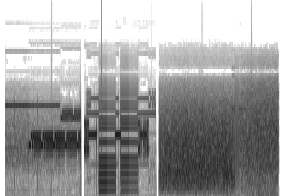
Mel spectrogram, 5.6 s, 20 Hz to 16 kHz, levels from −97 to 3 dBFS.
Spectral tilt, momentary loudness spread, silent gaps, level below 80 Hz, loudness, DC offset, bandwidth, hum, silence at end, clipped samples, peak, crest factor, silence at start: -7 dB/octave; 7 LU; 1.62-1.66 s, 3.11-3.16 s; -46 dBFS; -13 LUFS; 0.2%; 9.4 kHz; none; 0.1 s; under 0.1%; -2 dBFS; 12 dB; 0.1 s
